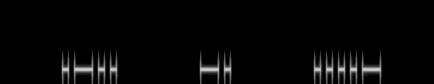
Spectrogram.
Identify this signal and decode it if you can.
Morse code, heard as a keyed tone, about 19 wpm, spaced as for 8 wpm, 700 Hz. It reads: LN4
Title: 074 Lesson 13e - Letter L - Three Characters 20wpm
